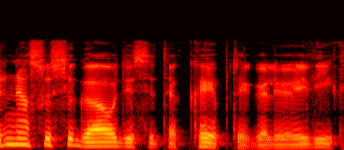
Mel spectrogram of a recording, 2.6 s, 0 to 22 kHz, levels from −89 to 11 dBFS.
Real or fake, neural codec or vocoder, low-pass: real; none; 7.2 kHz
